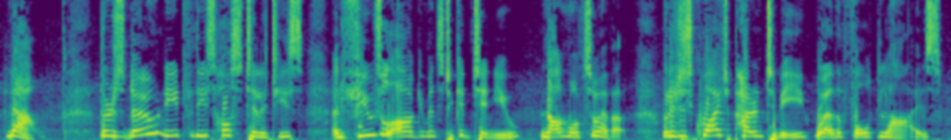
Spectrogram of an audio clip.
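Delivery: a hint of a lofty headmaster; headmaster's composure. A narrator's reading. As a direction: preside over the quarrel in measured formal tones. Headmaster calming a quarrel.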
